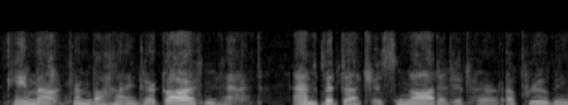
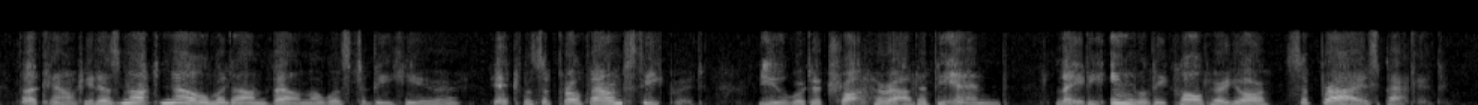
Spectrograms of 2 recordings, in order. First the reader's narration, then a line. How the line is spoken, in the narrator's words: suggested Garth in his most soothing voice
